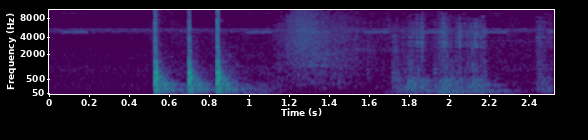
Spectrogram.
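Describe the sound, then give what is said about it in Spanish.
Three quick, sharp knocks on a door, then softer scratching and scraping against it, quiet, with no voices. “Rasca la puerta.”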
